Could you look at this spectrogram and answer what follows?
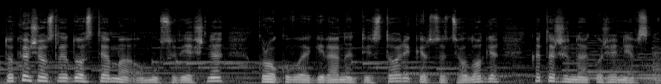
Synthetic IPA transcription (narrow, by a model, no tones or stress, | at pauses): t̪oːkʲoːʃʲoːslˠɐɪd̪oːst̪ʲɛmɐʔo̰ːmuːsuʋʲiɛʃʲnʲɛ | kɾoːkʊʋoːjɛɡʲiːʋʲæːnɐnʲt̪ʲɪɪst̪ɔːɾʲɪkʲɐɪɾsɔt̪sʲɪɔlˠɔːɡʲɛ | kɐt̪ɐʒʲɪnɐkoːʒʲɛnʲeːfskɐ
